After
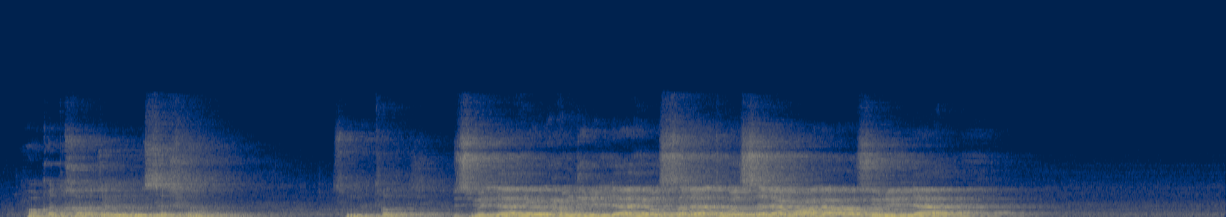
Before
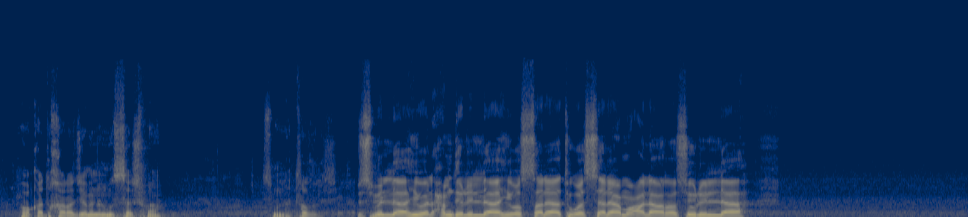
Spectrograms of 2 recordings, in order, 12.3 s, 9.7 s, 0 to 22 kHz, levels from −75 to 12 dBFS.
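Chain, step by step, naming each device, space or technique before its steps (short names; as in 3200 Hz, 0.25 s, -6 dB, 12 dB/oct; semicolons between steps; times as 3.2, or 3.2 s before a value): slowed and reverbed (varispeed -21%; reverb RT60 2.3 s, pre-delay 15 ms, DRR -2.5 dB); gain +3 dB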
